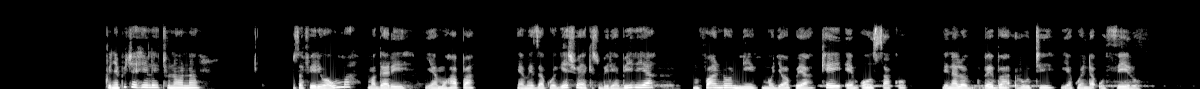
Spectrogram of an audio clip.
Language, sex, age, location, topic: Swahili, female, 25-35, Nairobi, government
